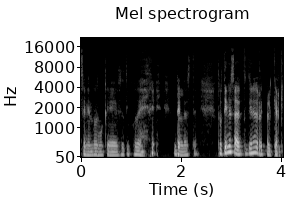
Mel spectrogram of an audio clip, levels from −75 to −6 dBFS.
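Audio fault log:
0.28–0.34 s, 1.91–1.97 s, 3.53–3.60 s, 3.90–3.95 s: damaged data in a compressed stream. Brief glitches of about 50–65 ms each, the first just before "que ese tipo de". Corrupt frames make the decoder misread them and resync. Unlike a plain dropout, the damage lies in the coded data rather than the signal itself.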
